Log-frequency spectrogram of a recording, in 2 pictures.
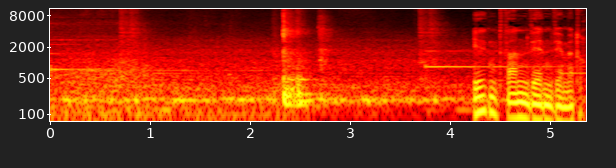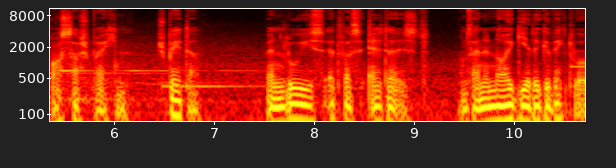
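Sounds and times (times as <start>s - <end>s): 
sliding door shutting with a solid thump: 0.0s - 4.2s
steady low rumble of a train interior: 0.0s - 10.7s
speech: 4.3s - 7.0s, 7.6s - 10.7s.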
